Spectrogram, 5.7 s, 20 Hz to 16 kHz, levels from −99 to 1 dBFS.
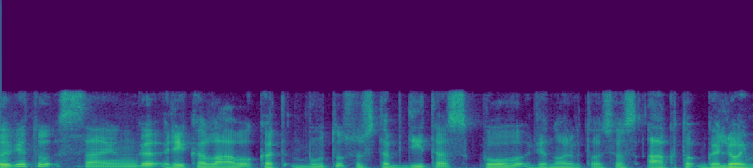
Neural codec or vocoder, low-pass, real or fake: none; 7.2 kHz; real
